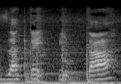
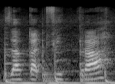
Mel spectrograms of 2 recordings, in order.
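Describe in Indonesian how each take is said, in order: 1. Bunyi r pada kata kedua dihilangkan. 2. Bunyi r pada kata kedua tetap ada. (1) "kami nyebutnya zakat fitah" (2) "ada juga kata zakat fitrah"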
